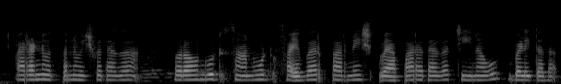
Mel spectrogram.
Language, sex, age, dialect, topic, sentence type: Kannada, female, 56-60, Central, agriculture, statement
